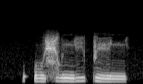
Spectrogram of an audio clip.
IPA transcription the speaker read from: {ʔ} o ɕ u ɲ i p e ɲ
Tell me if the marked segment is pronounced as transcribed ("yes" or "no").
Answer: yes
